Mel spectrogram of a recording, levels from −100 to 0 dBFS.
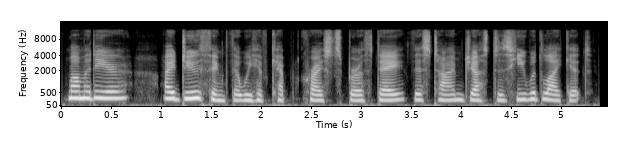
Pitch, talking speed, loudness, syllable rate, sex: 225 Hz, 210 wpm, -18 LUFS, 4.4 syllables/s, female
